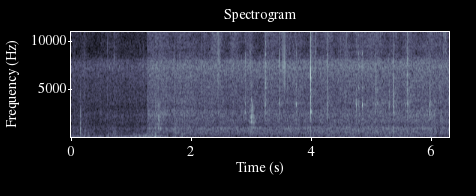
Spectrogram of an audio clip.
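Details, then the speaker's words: On a 2008 Ford Escape with a clicking-when-turning complaint, two steering shaft U-joints flexed by hand give sharp, irregular metallic clicks from worn joints with play. "these were the two joints to have the problem again you know the clicking right here"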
